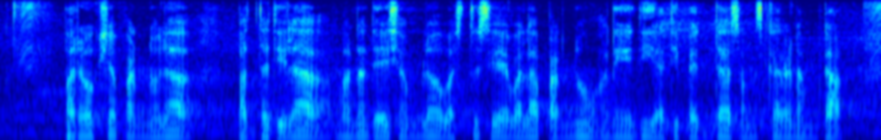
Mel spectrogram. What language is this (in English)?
Telugu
